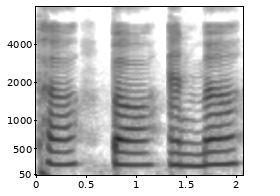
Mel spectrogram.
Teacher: Bilabial, both lips come together to form sounds like p, b, and m.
